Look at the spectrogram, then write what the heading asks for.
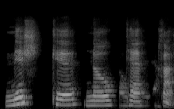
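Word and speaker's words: משכנותיך: So you notice that I stopped the syllable after the first shva, the two dots on top of one another. Mish. That one is a silent shva. And the second syllable is k, like an if, k. Mish, ke, no, te, cha.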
